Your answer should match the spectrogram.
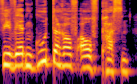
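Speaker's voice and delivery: put-on high, loud boy's voice; earnest promise. A narrator's reading. Boy promises monk to guard the book, earnest. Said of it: "versprach Philipp".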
